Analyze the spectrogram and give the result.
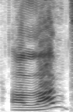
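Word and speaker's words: Allanté: Alante, right?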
